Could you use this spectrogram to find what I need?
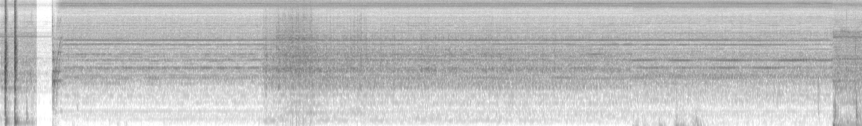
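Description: A milling machine cuts metal with a steady high whine.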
